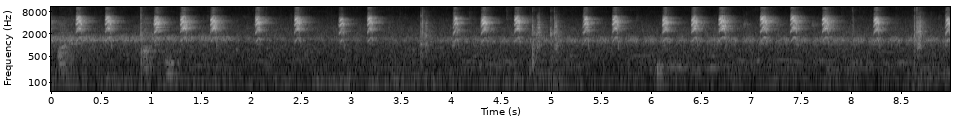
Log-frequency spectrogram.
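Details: White-breasted woodswallow, a kept bird provoked into aggression with a plastic bottle placed for it to attack, giving rapid harsh chirps in quick series, about three per second, over a steady hum.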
